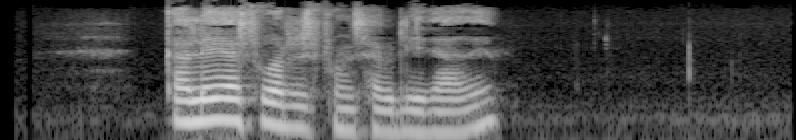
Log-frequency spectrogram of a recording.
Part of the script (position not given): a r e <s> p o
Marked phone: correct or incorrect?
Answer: correct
